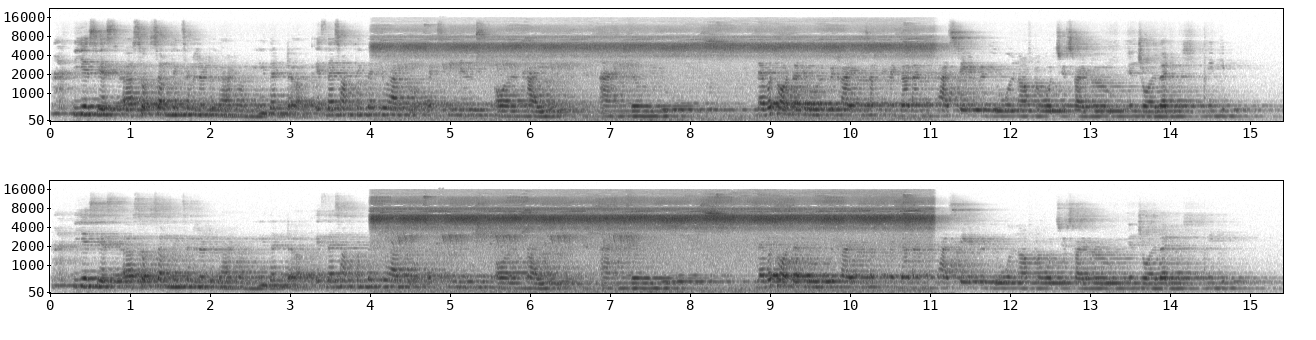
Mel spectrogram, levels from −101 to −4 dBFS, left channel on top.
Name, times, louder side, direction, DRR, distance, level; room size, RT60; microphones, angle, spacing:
voice 1, 0.0-6.4 6.8-14.7, left 1 dB, 60° left, 4.6 m, -32 dB
sound 1, 4.0-11.1, right 11 dB, 65° right, 0.9 m, -27 dB
29.5 x 19.0 x 9.3 m
head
